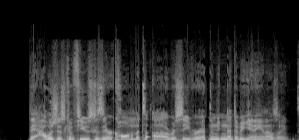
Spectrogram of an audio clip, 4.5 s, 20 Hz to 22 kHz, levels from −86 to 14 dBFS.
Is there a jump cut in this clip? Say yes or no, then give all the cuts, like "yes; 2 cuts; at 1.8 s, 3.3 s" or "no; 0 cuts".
no; 0 cuts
